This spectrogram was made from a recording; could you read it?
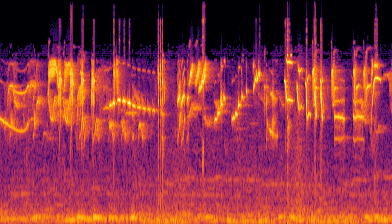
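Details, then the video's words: Song of the ashy tailorbird, a master recording for canaries and magpie-robins: rich, rapid, jumbled high twitters and whistled slurs in long phrases, with brief gaps between bursts. "masteran suara tledekan bagus buat kenari dan kacer"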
